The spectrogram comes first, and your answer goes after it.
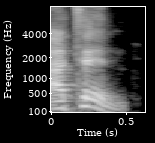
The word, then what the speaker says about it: Aten: what they didn't do he's an expert can't pronounce the deity's name it's aten aten okay he said some i can't i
